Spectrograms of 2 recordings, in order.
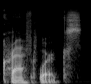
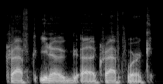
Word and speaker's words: Kraftwerk: And for those listening to it, we now have a pristine pronunciation of what Americans will call Kraftwerks. Like that's the Kraftwerk, not Kraftwerks, but Kraftwerk.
